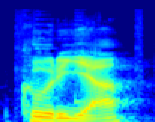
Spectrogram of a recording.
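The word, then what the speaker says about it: クリア: As for its accent, is actually like in English because it's on the re, so yeah, clear, Korea, low, high, low, and yeah, clear in all the possible meanings of the word, practically.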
